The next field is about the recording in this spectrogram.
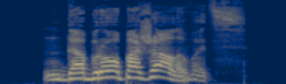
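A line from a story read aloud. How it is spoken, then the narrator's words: Loud deep fatherly voice. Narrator (Russian): Громко пробасил отец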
